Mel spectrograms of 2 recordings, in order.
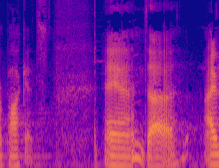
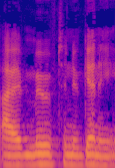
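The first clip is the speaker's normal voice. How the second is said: normal talking voice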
